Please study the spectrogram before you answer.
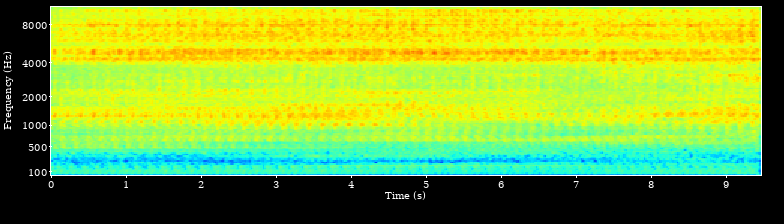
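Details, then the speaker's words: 2005 Ford Excursion 6.0 diesel, 148,000 miles, partially bulletproofed with EGR delete, SCT tuner and blue spring/fuel regulator kit: steady, even diesel clatter at idle with no misses or knocks, running great. "This is one of the good ones. It's running great. You can hear it."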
